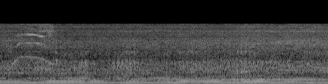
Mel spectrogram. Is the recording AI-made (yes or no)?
yes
